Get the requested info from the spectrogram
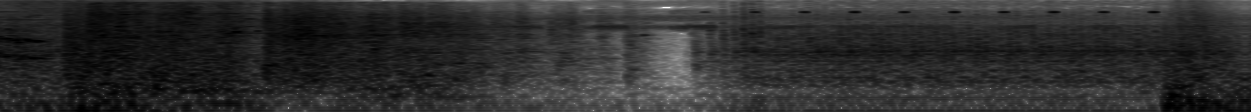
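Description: Tractor engine running, with a brief dip just after the middle, then a steady rumble and a rapid light ticking about four times a second. A sudden low thump near the end.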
